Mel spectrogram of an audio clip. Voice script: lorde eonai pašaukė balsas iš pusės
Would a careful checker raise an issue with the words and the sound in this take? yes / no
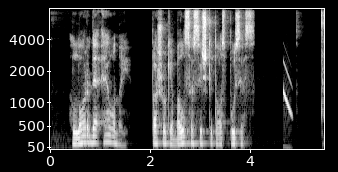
yes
